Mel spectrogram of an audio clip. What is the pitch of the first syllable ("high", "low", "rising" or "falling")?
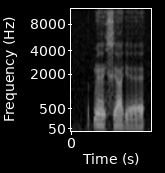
high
